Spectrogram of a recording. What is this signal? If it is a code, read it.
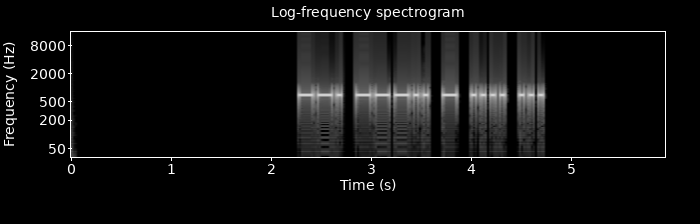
Morse code, heard as a keyed tone, about 25 wpm, 700 Hz. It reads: G8THS
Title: DXCC-100 Call Signs - 5 Characters - 25wpm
